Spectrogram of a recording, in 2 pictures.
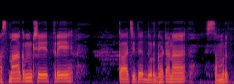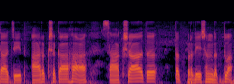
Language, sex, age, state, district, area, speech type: Sanskrit, male, 18-30, Karnataka, Bagalkot, rural, spontaneous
